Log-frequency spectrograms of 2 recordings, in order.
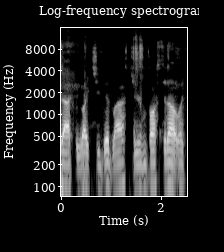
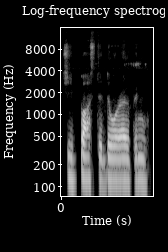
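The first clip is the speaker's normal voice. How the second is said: ordinary talk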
